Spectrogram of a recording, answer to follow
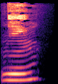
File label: "nin2", Chinese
